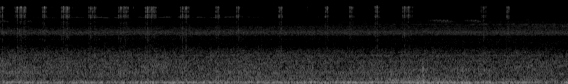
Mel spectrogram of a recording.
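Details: Cicada buzzing in a front bush while caught by a praying mantis, recorded on a Samsung S5 phone; a continuous high, shrill buzz with regular bright pulses roughly three per second, over a low rumbling background.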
